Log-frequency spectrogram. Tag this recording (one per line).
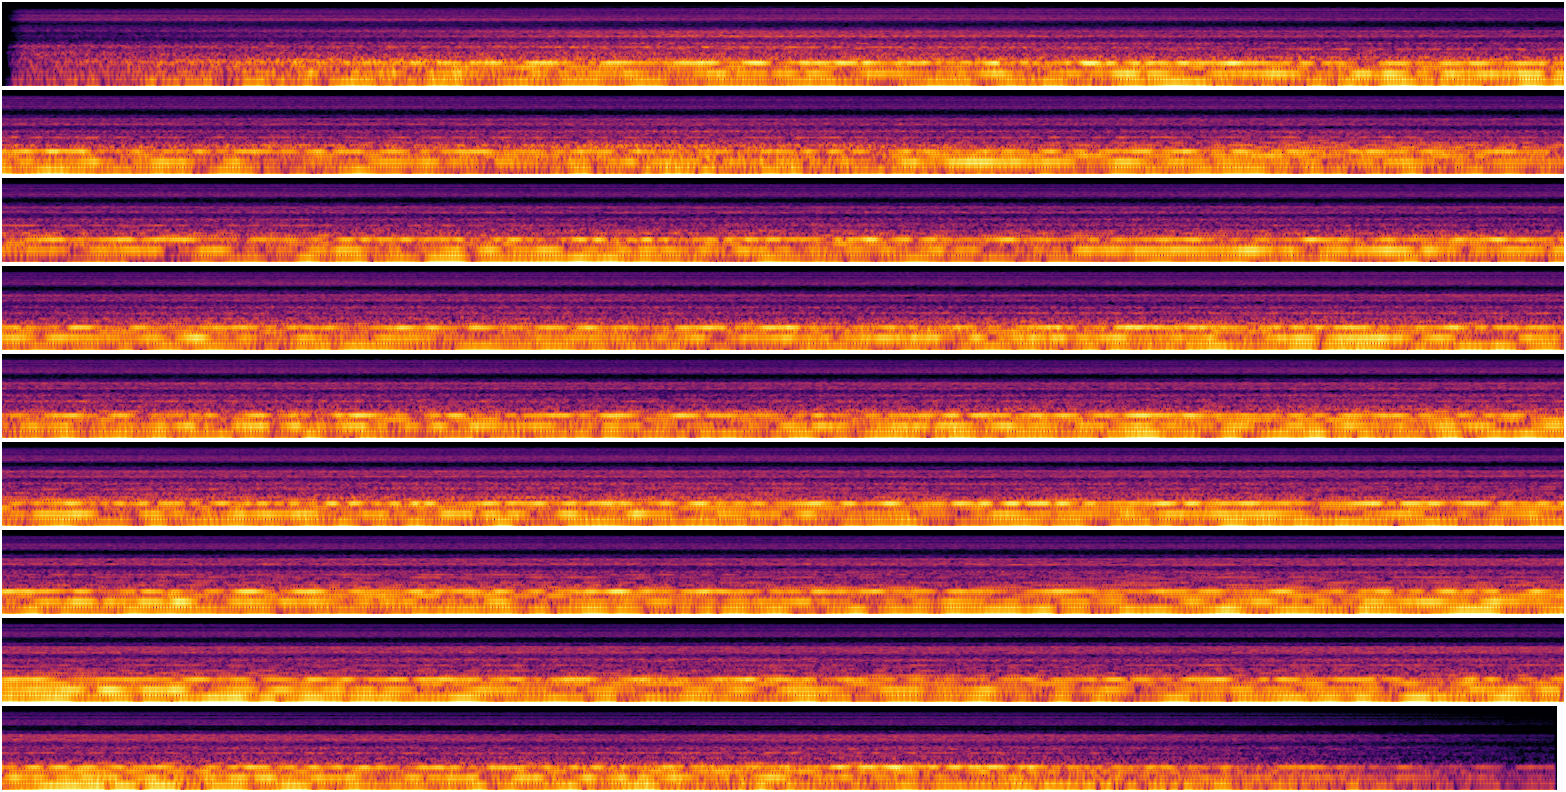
tibet
vocal
sing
